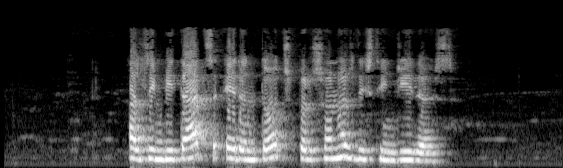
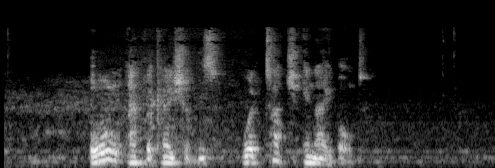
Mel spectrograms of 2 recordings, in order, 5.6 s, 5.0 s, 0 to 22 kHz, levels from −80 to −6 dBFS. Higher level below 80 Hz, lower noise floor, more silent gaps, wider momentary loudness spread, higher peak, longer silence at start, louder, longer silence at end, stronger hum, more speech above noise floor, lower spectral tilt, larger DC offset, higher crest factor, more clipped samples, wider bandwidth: about the same, -54 dBFS vs -52 dBFS; about the same, -52 dBFS vs -52 dBFS; neither; second, 6 LU vs 15 LU; about the same, 0 dBFS vs -2 dBFS; first, 1.3 s vs 0.35 s; first, -10 LUFS vs -19 LUFS; second, 1.15 s vs 1.3 s; neither; first, 43 dB vs 34 dB; about the same, -6 dB/octave vs -6.5 dB/octave; neither; second, 12 dB vs 18 dB; neither; about the same, 11 kHz vs 11.5 kHz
